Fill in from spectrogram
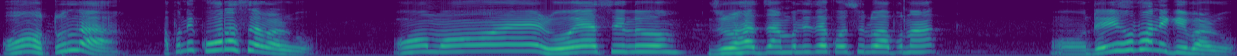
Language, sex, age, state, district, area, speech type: Assamese, female, 30-45, Assam, Jorhat, urban, spontaneous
